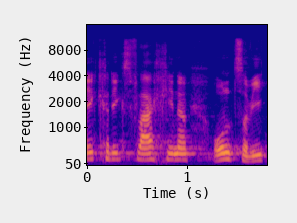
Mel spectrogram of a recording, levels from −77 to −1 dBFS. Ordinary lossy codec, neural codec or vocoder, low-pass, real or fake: none; none; 10.8 kHz; real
